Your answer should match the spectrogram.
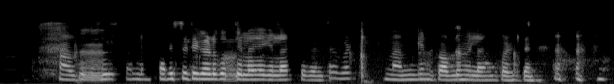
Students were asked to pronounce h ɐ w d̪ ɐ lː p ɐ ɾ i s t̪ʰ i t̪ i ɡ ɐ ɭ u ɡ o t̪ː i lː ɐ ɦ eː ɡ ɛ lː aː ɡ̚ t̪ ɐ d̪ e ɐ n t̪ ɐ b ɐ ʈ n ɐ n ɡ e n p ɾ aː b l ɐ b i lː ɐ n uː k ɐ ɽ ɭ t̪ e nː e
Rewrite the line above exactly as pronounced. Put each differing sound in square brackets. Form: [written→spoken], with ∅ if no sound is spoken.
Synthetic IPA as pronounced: h ɐ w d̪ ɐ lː p ɐ ɾ i s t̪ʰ i t̪ i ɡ ɐ ɭ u ɡ o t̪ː i lː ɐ ɦ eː ɡ ɛ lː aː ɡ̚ t̪ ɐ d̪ e ɐ n t̪ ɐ b ɐ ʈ n ɐ n ɡ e n p ɾ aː b l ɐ [b→m] i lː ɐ n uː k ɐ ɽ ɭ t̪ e [nː→n] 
